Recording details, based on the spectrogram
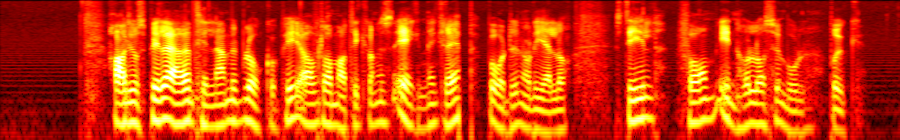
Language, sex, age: Norwegian, male, 51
